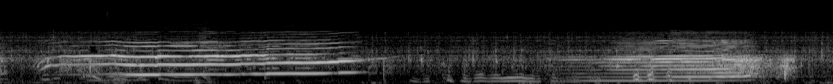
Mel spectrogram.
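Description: Song of a male whale captured with an underwater microphone and played over a boat's loudspeakers: two long, moaning harmonic calls, each lasting several seconds with gliding pitch, loud, with a muffled, band-limited quality and no voices.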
